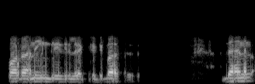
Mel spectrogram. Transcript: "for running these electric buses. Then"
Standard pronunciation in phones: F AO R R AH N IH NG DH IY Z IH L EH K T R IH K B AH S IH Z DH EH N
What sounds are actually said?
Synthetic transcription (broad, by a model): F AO R R AH N IH NG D IY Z IH L EH K T R IH K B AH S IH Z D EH N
